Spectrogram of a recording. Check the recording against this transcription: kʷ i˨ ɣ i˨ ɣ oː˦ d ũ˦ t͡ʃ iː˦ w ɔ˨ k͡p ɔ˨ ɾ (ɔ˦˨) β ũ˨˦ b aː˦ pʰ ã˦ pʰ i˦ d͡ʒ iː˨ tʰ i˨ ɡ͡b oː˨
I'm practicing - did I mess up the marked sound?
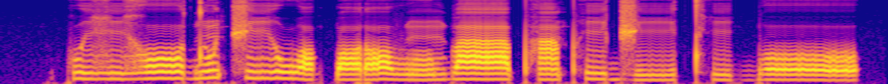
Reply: no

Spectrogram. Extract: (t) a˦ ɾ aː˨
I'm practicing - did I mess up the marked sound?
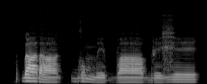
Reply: yes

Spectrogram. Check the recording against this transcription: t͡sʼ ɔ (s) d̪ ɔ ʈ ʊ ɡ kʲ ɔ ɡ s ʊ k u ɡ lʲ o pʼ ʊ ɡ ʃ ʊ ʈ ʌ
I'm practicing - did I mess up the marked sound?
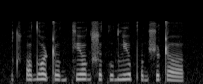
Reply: yes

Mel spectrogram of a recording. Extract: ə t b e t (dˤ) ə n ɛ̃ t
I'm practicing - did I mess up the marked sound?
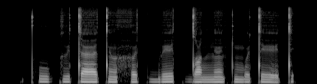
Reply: no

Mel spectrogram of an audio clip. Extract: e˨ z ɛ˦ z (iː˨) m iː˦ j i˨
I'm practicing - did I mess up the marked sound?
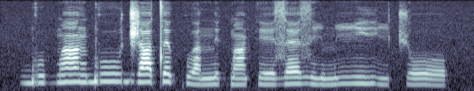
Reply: yes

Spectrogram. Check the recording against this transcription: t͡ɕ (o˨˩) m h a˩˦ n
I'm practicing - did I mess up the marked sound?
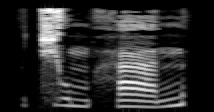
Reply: no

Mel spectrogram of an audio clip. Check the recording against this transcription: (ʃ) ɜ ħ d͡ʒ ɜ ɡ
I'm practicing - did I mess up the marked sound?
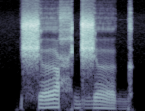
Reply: no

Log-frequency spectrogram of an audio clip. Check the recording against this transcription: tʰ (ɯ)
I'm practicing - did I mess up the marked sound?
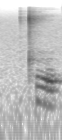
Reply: no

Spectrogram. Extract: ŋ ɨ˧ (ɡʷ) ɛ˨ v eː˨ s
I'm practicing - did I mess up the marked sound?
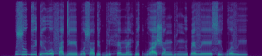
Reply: yes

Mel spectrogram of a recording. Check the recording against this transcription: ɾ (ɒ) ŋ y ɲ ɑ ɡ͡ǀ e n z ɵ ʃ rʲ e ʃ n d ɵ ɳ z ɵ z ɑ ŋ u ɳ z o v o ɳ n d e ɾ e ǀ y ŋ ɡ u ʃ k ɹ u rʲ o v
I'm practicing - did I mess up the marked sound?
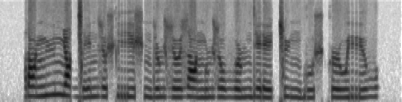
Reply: yes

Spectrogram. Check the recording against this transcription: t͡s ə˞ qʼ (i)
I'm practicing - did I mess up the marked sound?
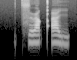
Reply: no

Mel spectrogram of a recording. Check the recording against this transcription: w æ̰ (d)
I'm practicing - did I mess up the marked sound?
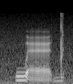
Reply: no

